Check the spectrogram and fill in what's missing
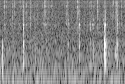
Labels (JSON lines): {"label": "ambient", "recorder": "HydroMoth"}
